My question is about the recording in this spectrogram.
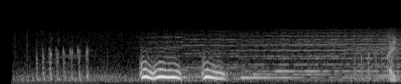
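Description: Orchestral film-score music from an old movie soundtrack. A brief fluttering opening is followed by two loud swooping notes about half a second apart, then a held chord.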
